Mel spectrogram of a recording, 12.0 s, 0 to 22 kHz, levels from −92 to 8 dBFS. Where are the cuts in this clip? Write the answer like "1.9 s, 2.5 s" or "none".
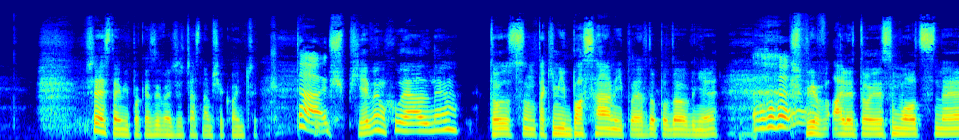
3.4 s, 6.0 s, 7.8 s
